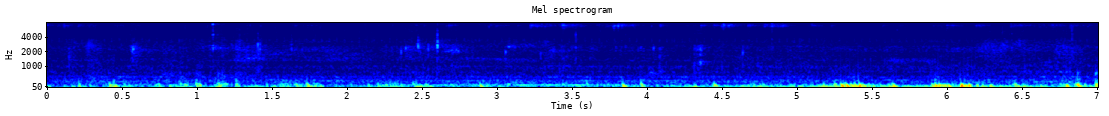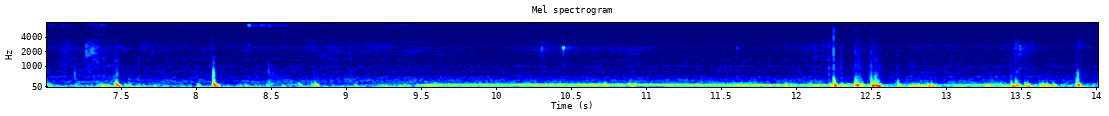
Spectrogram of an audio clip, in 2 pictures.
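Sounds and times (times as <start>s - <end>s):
soft low thumps: 3.7s - 14.0s.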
